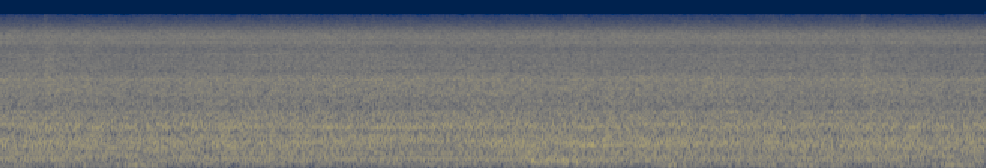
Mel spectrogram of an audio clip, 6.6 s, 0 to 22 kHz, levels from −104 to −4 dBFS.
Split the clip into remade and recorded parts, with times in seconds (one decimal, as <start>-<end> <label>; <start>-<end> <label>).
0.0-1.8 remade; 1.8-2.6 recorded; 2.6-6.6 remade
